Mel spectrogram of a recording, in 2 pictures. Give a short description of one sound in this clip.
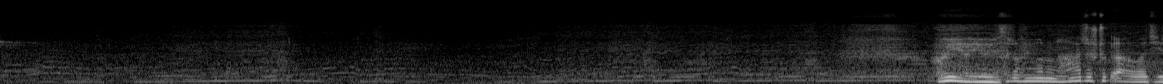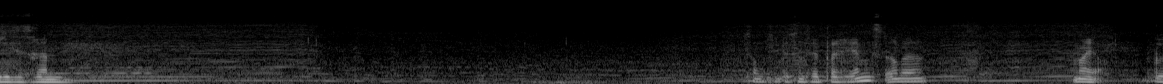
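A racing car engine whines and revs up and down through the gears.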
